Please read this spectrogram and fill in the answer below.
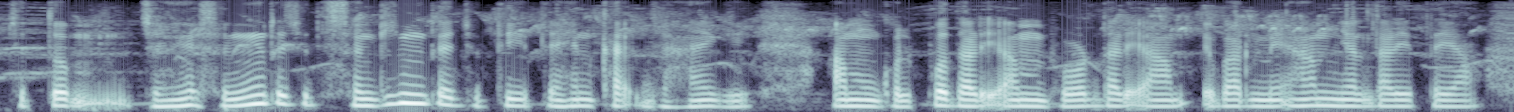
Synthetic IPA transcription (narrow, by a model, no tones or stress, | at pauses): d͡ʒut̪ɔd͡ʒəsə̃ŋɡiŋɾɛd͡ʒut̪i̥səŋɡiŋɾɛd͡ʒut̪it̪ɛɦɛnkʰaʔ̚d͡ʒaɦãj̃ɡɛamɡɔlpɔd̪aɽḭʔa̰mɾɔɽ̚d̪aɽɛ̰ʔamɛbaɾmɛʔɦamɲɛld̪aɽit̪ɛja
